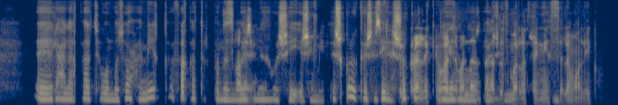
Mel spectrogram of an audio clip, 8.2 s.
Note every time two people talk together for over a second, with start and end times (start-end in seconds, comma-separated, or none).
5.2-7.5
